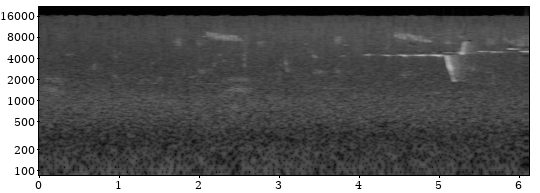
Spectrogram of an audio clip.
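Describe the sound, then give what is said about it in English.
Thin, high bird whistles drift in over a steady outdoor hiss and low rumble, with a brighter run of chirps near the end including one quick falling note. “So how often do you stop and listen to the sound of birds?”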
